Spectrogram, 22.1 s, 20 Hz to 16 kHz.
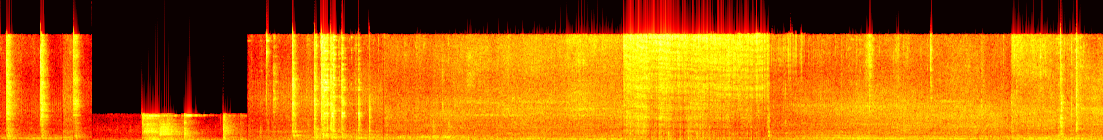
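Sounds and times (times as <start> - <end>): loud hiss: 10.4 - 16.0.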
